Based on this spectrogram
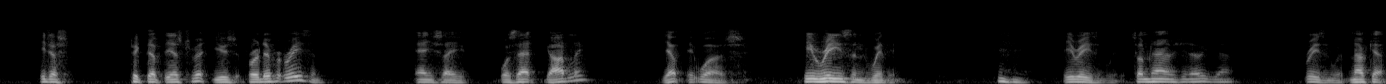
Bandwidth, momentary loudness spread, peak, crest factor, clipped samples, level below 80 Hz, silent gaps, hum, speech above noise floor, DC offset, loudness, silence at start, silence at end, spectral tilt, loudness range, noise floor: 5.2 kHz; 16 LU; -8 dBFS; 20 dB; under 0.1%; -58 dBFS; none; none; 43 dB; under 0.1%; -29 LUFS; 0.4 s; 0 s; -10.5 dB/octave; 4 LU; -71 dBFS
